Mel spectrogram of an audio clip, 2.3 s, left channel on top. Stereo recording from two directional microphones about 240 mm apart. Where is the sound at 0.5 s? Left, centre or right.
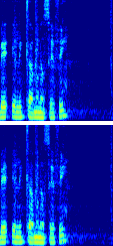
Centre.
